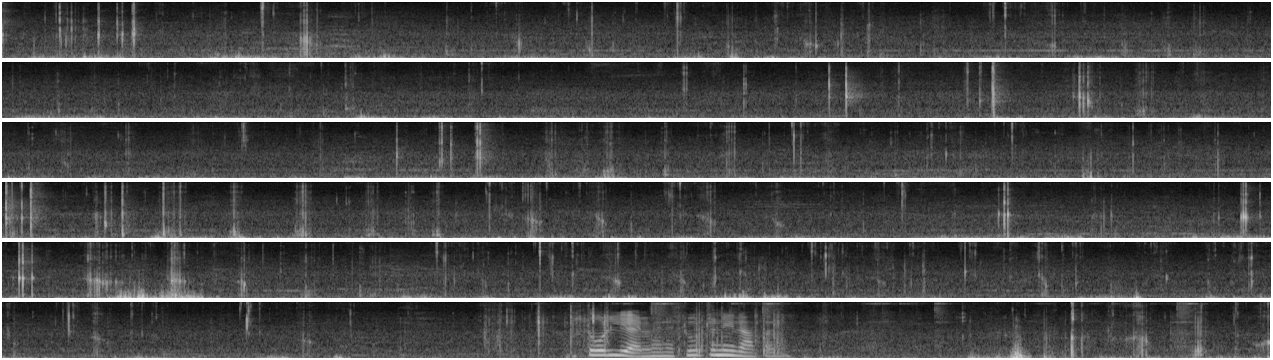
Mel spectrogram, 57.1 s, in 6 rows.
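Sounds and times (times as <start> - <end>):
biting and chewing crunches: 0.0 - 57.0
low microphone rumble: 0.0 - 57.0.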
